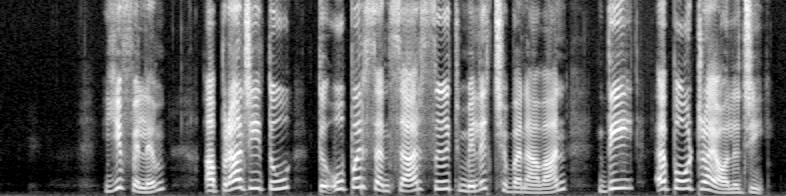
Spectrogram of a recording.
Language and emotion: Kashmiri, neutral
